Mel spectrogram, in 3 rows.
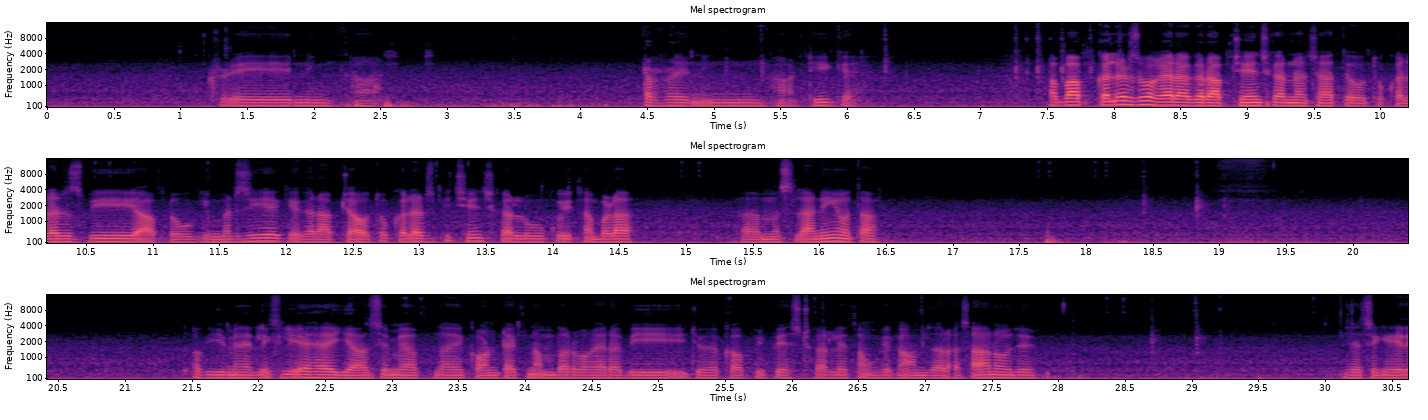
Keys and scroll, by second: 5.2 ctrl+s, 6.2 Right, 18.7 ctrl+s, 26.8 ctrl+c, 28.9 ctrl+v.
